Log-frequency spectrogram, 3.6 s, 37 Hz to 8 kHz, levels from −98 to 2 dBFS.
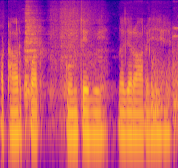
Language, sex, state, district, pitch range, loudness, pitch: Hindi, male, Bihar, Vaishali, 110-115 Hz, -19 LUFS, 110 Hz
